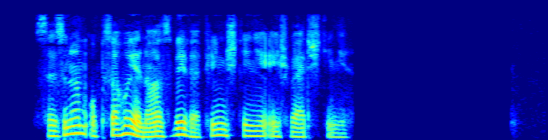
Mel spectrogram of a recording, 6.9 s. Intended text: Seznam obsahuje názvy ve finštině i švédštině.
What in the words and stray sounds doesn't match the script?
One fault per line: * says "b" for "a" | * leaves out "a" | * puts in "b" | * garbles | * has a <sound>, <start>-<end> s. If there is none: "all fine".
all fine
